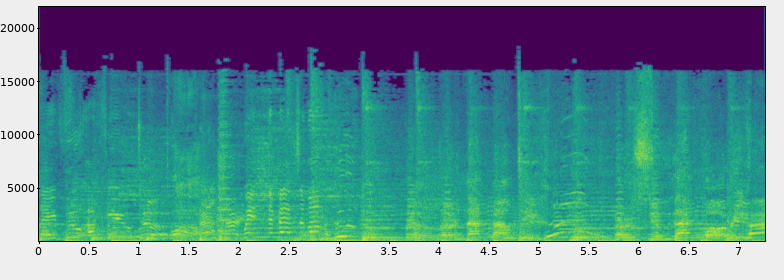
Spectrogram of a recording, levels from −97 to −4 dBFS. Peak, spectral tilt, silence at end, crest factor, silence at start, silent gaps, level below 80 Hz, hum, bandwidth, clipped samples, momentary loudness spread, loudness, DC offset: 0 dBFS; -3 dB/octave; 0 s; 16 dB; 0 s; none; -28 dBFS; none; 18 kHz; under 0.1%; 3 LU; -15 LUFS; under 0.1%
